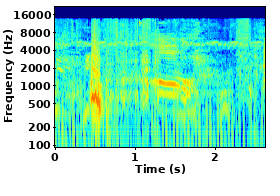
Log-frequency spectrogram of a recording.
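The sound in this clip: A dog barks and yips sharply amid a commotion, with a loud burst early on and further whining cries beneath agitated human voices.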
